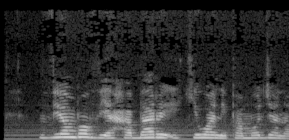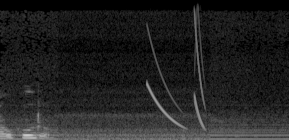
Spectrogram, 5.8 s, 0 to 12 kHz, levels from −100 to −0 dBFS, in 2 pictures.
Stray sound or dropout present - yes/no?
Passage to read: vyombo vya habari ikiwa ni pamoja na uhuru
yes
